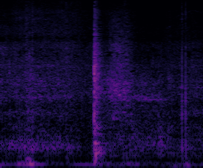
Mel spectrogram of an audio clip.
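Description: Clip latch of a clear plastic storage box snapping shut over the lid: one sharp click about a second in, then a couple of faint ticks near the end.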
